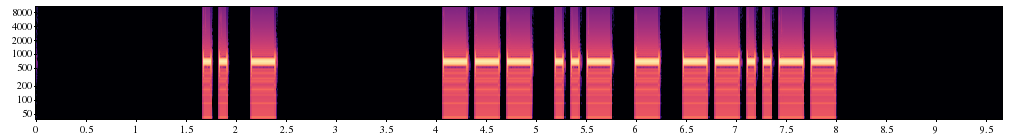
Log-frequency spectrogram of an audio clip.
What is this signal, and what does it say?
Morse code, heard as a keyed tone, about 15 wpm, 700 Hz. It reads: IT OUT,
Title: 3x Word-Spacing - Sentences from Top 300 Words - 15wpm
